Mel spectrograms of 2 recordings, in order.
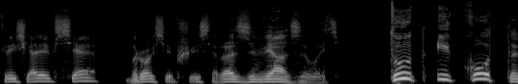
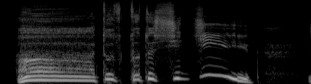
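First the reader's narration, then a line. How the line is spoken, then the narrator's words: Crowd shouting. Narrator (Russian): закричали все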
